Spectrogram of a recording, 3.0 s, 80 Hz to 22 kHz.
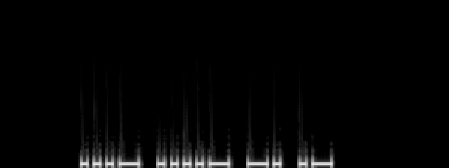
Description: Morse code, heard as a keyed tone, about 28 wpm, 700 Hz. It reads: V4NA
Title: All Cut Numbers - 4-Digit 28wpm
